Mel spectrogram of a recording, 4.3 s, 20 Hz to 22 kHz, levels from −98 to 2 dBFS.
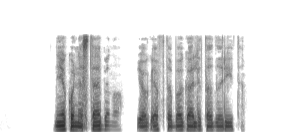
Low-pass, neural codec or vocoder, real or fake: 7.2 kHz; none; real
